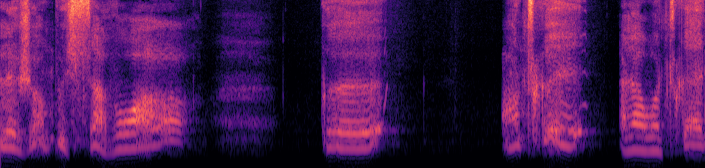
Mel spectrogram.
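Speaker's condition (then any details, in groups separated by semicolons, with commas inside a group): Total laryngectomy; laryngectomy after earlier illness; after surgery; voice audibly altered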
